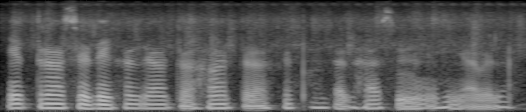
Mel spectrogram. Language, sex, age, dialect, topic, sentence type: Bhojpuri, male, 18-24, Southern / Standard, agriculture, statement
